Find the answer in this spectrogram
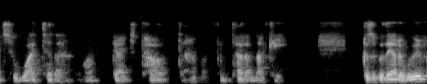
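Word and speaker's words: Taranaki: loud on my own say tanaki not tanaki because it felt wrong didn't roll off the tongue properly it was hard step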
